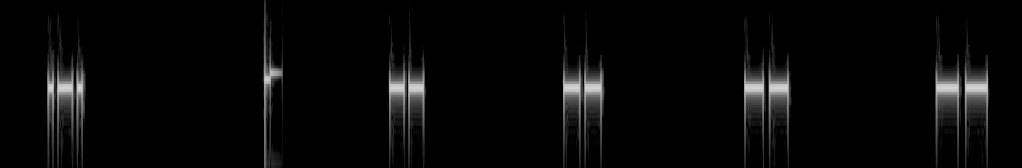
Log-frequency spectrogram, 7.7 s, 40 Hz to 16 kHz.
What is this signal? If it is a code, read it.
Morse code, heard as a keyed tone, about 30 wpm, spaced as for 7 wpm, 700 Hz. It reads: R MMMM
